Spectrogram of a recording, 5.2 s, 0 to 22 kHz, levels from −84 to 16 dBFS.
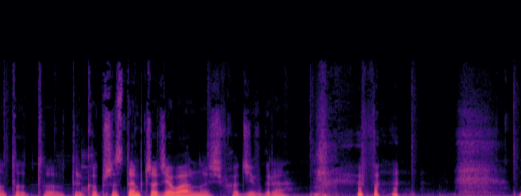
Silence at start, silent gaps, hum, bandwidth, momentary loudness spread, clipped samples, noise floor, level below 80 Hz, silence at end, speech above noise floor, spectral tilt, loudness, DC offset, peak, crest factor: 0 s; none; none; 15 kHz; 17 LU; under 0.1%; -50 dBFS; -50 dBFS; 0.05 s; 25 dB; -6.5 dB/octave; -26 LUFS; under 0.1%; -6 dBFS; 20 dB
